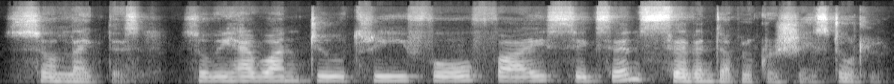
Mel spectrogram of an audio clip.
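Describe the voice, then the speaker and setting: A woman's voice: lowish voice, a little slow, mellow. A woman hosting a live crochet tutorial, counting stitches aloud and giving patient step-by-step instructions, with chatty asides to viewers. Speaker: crochet teacher and livestream host.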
